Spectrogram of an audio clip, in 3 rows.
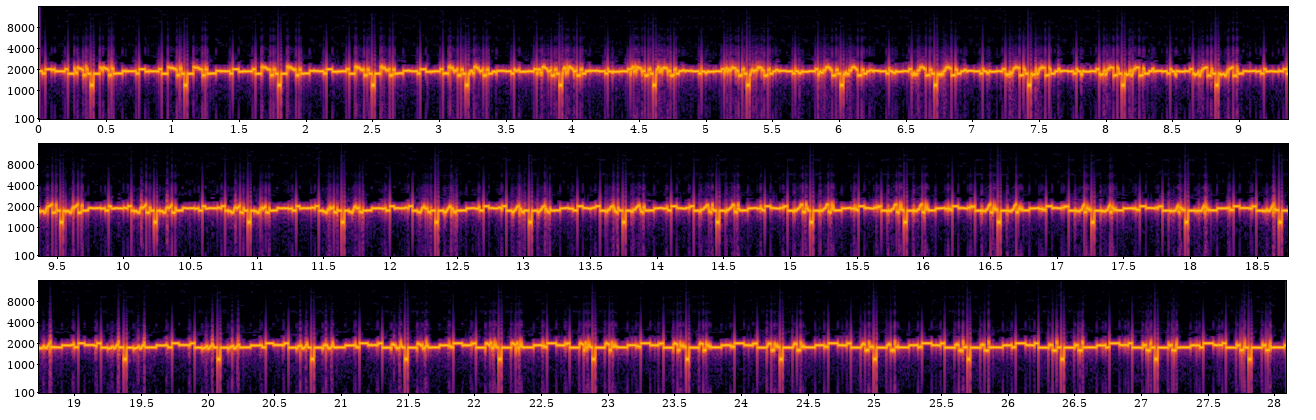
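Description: Slow-scan TV image transmission: a warbling tone that jumps about between roughly 1.5 and 2.3 kHz as it scans the picture line by line, with a short sync click about twice a second.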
